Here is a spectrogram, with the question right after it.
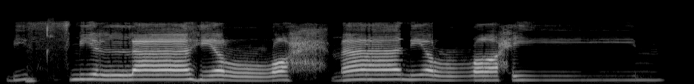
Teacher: just the ra with the fatha onto both ra's, keeping it heavy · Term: ra heavy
